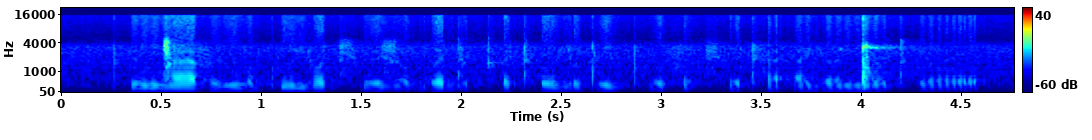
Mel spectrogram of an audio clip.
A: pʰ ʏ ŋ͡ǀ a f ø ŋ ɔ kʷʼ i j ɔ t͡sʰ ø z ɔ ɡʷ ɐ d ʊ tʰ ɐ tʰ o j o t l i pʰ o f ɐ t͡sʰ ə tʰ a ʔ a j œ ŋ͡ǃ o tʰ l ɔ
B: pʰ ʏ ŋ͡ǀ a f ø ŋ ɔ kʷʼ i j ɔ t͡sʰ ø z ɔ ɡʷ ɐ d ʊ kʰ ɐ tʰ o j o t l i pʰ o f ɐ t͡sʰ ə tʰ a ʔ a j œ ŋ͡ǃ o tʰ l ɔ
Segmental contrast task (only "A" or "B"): B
